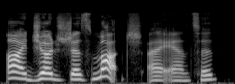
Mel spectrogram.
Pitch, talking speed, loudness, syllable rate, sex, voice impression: 230 Hz, 155 wpm, -17 LUFS, 4.4 syllables/s, female, very feminine, young, very thin, very tensed, powerful, very bright, hard, very clear, very fluent, slightly raspy, very cute, intellectual, very refreshing, sincere, slightly calm, friendly, slightly reassuring, very unique, elegant, slightly wild, slightly sweet, lively, strict, slightly intense, sharp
